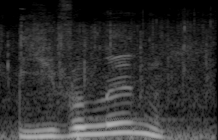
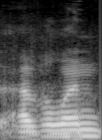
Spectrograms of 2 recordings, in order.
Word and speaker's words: Evelin: Uh, it's technically pronounced Evelyn, but I don't mind.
